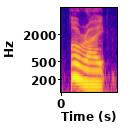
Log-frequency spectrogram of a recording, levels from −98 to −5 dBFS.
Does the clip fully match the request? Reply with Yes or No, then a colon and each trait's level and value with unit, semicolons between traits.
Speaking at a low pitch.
No: medium, 185 Hz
